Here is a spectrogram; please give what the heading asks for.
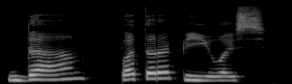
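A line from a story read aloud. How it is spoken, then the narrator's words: Harsh, hard. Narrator (Russian): жестко произнес Иван Иванович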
